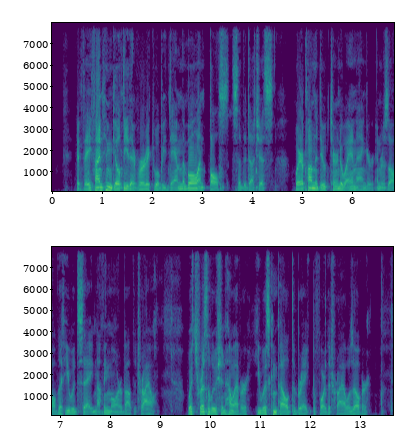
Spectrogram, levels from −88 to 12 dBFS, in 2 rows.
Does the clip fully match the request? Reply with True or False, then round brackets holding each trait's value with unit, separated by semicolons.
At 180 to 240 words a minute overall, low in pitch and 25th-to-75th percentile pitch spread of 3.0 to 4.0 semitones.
True (200 wpm; 95 Hz; 3.6 semitones)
